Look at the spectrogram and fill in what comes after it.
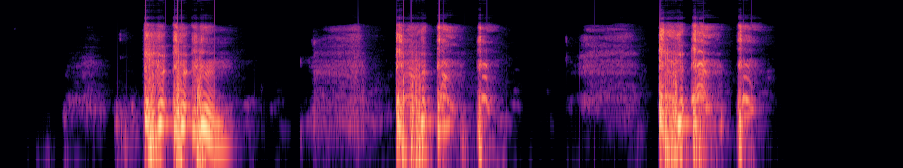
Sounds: Cough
